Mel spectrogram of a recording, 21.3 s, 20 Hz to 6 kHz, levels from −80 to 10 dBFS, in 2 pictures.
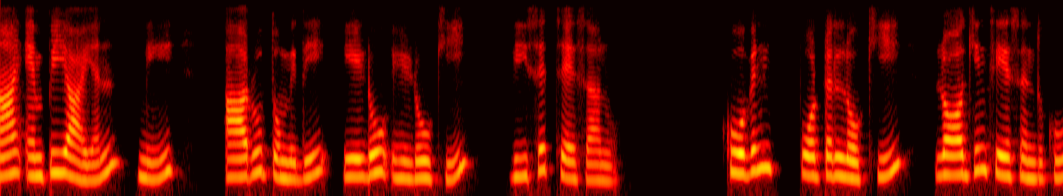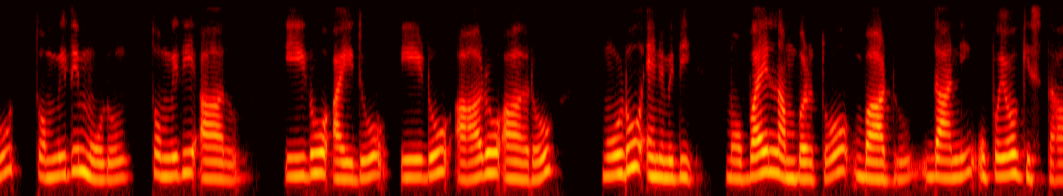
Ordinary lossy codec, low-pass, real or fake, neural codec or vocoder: Opus, 24 kbps; 5.4 kHz; fake; codec, 16 kHz, about 1 kbps, DyCAST, with the encoder's durations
